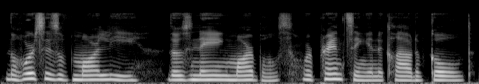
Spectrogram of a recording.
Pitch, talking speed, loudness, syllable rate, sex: 210 Hz, 175 wpm, -17 LUFS, 4.8 syllables/s, female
